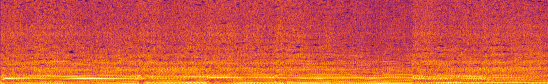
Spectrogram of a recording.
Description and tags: either DVS Digital guitar VSTi paired with a buncha VST's or the SLaYer VSTi.
but, processing, death, shredding, heavy, a, guitar, like, pc, guitars, metal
